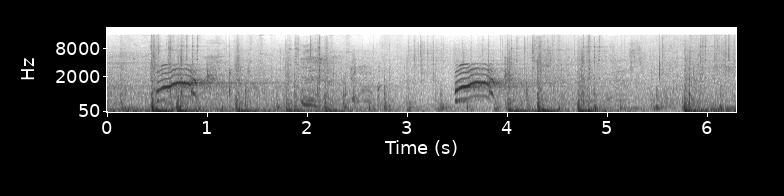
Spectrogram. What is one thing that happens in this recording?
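Footsteps thud down wooden stairs and across a wooden floor.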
